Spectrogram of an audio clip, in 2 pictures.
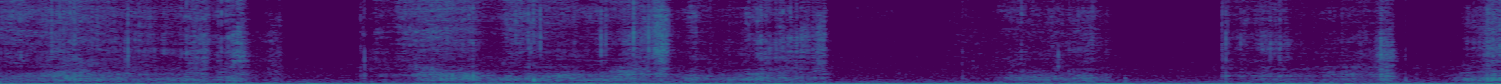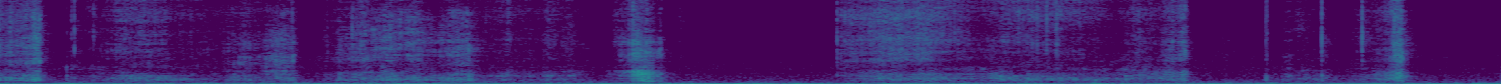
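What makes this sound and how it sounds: Long nails scratch and rub across a flat painted canvas board lying on carpet. Dry, papery rasping strokes come in bursts of bright scratching over a steady low hum, keeping an even, quiet level throughout.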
